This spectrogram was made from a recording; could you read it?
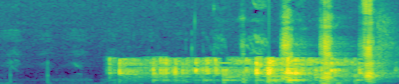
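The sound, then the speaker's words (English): Loud, raspy farts burst out after a moment of silence, followed by a few sharp, splashy pops as something drops into toilet water, recorded on a voicemail. “You can hear the firecracker farts and the shit splash.”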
